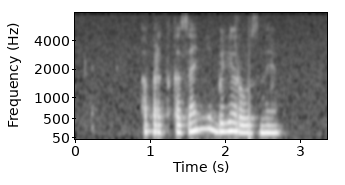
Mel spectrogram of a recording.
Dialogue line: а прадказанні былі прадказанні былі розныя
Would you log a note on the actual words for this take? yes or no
yes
